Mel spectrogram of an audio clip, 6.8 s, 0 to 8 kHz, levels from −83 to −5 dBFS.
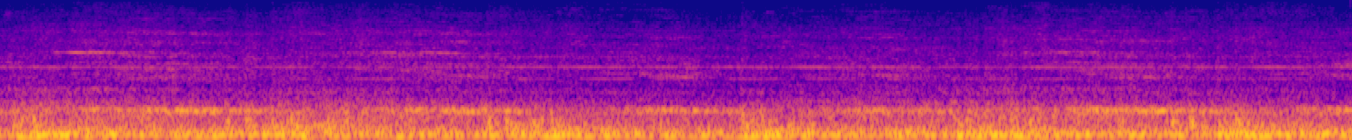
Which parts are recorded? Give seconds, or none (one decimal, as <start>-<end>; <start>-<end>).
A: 0.0-6.8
